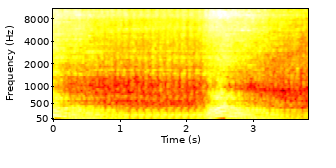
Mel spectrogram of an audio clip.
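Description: Loud, close rumble of a Honda CB550 four-cylinder motorcycle engine through a 4-into-1 aftermarket exhaust, idling with a deep burble and then a brief rev that rises and falls.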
